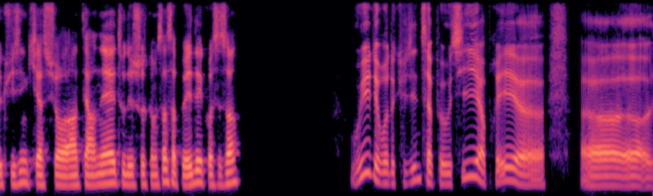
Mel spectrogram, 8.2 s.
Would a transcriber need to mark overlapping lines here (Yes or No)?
No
